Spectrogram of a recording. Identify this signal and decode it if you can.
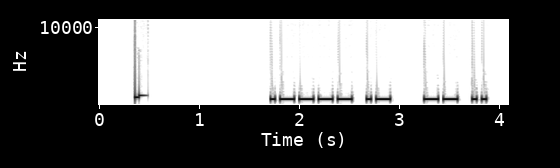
Morse code, heard as a keyed tone, about 25 wpm, 700 Hz. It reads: 1A MI
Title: Field Day Exchanges - 25wpm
